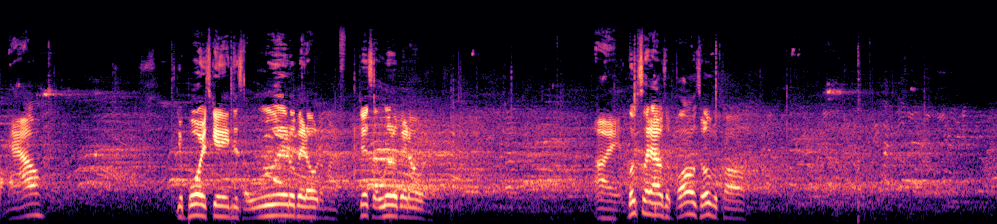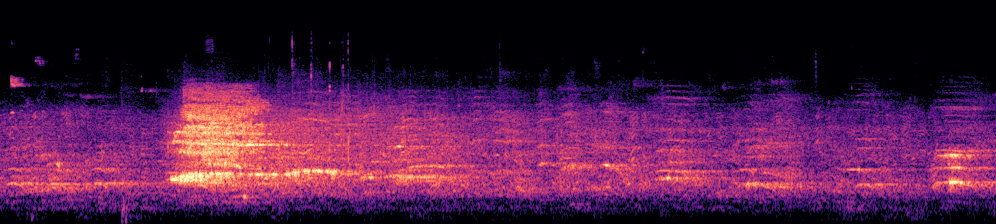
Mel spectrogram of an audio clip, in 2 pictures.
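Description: A crowd of young people chatters in the background.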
